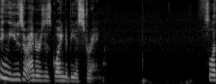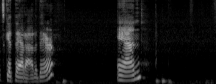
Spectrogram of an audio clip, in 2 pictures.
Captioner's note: typing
